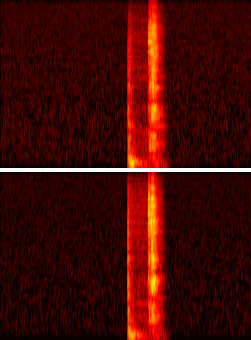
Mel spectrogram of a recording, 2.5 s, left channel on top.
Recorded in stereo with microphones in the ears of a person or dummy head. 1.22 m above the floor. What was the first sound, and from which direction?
Ticking, 50° right (ahead or behind).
